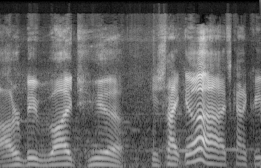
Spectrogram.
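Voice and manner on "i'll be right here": low, slow, flat, machine-like robotic monotone. Speaker imagines a film character saying the line, slow monotone Terminator voice. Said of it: "the Terminator".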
